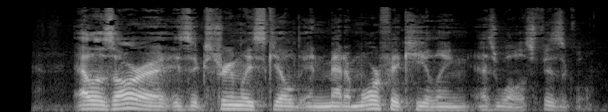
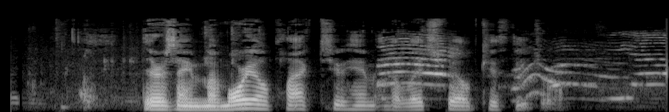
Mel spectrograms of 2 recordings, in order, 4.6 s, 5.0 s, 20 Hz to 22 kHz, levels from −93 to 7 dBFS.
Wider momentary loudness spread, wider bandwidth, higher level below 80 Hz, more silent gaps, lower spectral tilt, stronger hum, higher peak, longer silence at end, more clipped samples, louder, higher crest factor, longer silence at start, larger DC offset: second, 14 LU vs 23 LU; first, 16.5 kHz vs 11 kHz; first, -60 dBFS vs -76 dBFS; neither; about the same, -5 dB/octave vs -5.5 dB/octave; neither; second, -6 dBFS vs -2 dBFS; first, 0.3 s vs 0 s; neither; about the same, -22 LUFS vs -22 LUFS; about the same, 18 dB vs 22 dB; about the same, 0.55 s vs 0.6 s; neither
